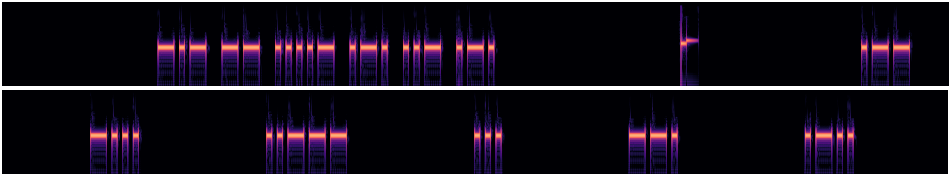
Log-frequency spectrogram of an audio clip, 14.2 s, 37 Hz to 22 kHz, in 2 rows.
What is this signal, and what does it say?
Morse code, heard as a keyed tone, about 30 wpm, spaced as for 13 wpm, 700 Hz. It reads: KM4RUR WB2SGL
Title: USA Call Signs - 6 Characters - 8x Character Spacing - 30wpm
